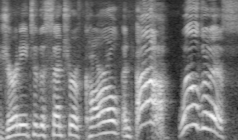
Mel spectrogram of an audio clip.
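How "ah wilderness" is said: high, exclaimed "ah! wilderness!". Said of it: "I have to say it like that".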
